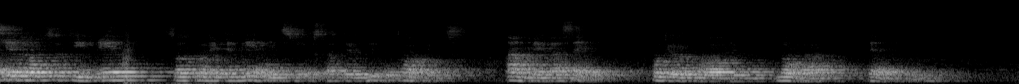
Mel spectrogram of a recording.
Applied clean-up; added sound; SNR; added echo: neural separator model SepFormer DNS4.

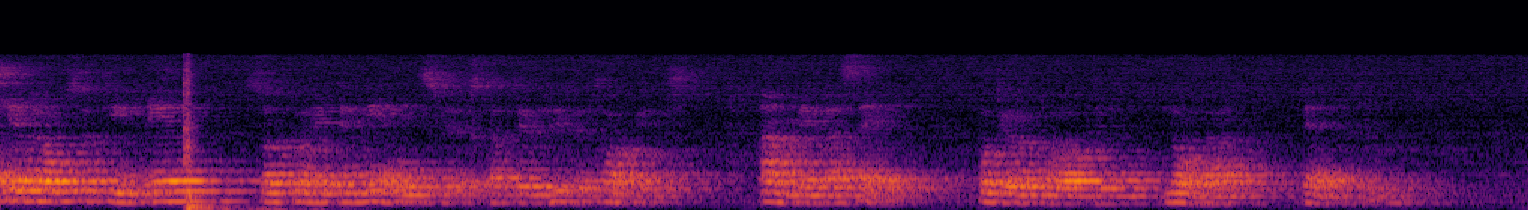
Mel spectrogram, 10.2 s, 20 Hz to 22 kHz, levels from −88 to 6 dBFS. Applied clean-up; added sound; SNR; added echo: none; Slam; 8 dB; reverberation time 1.2 s.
